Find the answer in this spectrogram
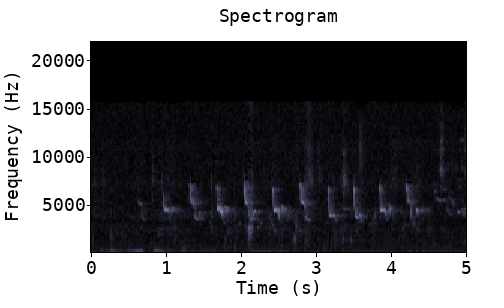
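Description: A songbird singing a quick run of about ten repeated high notes, each sliding sharply downward, about three a second.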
